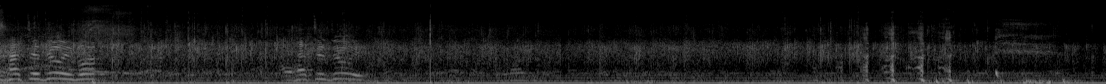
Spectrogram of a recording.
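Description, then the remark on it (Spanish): A standing audience applauds to welcome a visiting evangelist, in a steady, dense wash of clapping that carries on throughout, with voices calling out and talking over it, especially near the start. “Fuerte ese aplauso para Jesús.”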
